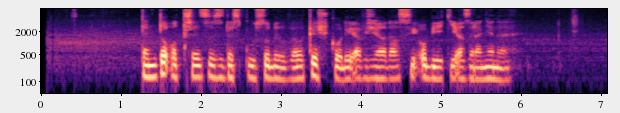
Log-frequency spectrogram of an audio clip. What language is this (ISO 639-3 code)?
ces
